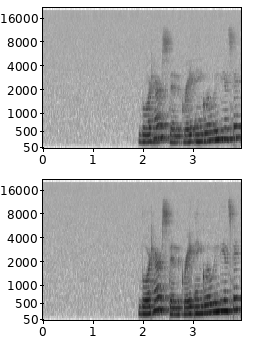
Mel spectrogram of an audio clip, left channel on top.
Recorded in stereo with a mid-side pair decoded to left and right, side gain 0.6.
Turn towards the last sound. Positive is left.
turn(degrees=-40)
